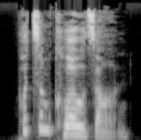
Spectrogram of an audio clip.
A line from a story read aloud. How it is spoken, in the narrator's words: she snaps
